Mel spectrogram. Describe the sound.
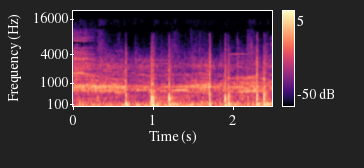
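Fireworks exploding in a quick, irregular string of sharp pops and bangs, fairly faint over a steady background hiss.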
